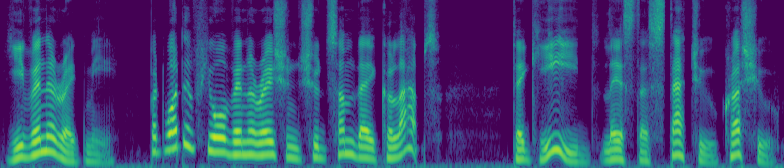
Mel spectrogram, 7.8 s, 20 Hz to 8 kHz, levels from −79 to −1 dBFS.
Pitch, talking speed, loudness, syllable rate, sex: 150 Hz, 145 wpm, -18 LUFS, 4.2 syllables/s, male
